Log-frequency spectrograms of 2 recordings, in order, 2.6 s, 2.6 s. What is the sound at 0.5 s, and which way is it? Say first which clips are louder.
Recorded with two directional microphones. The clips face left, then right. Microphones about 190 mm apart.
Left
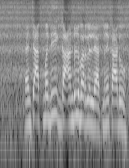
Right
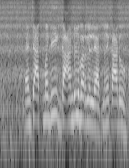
Speech: even; 15° right (ahead or behind).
